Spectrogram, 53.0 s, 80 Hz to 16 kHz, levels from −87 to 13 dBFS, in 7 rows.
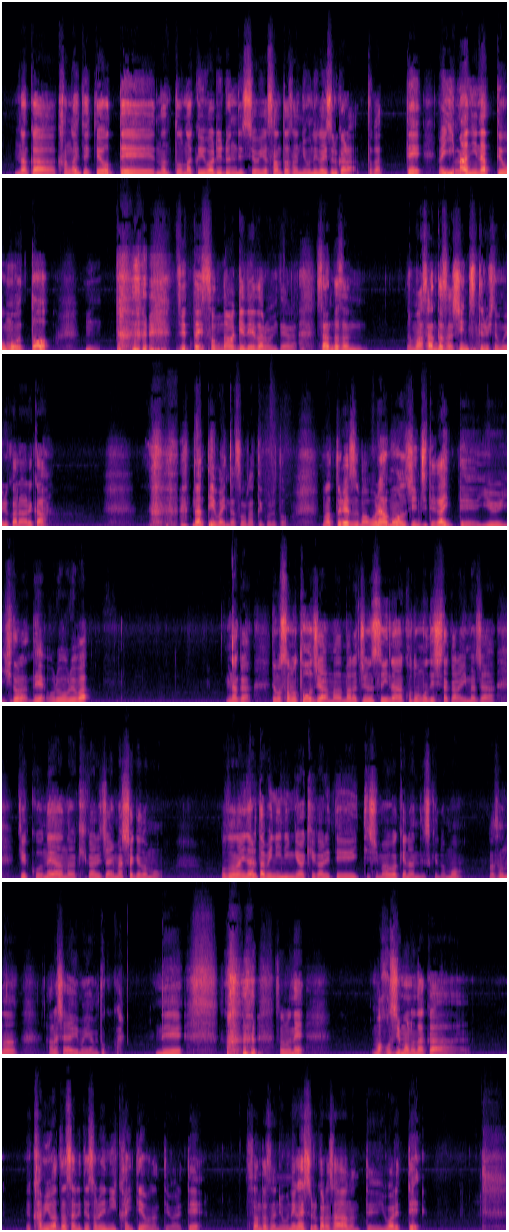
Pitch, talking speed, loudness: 120 Hz, 320 characters per minute, -26 LUFS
